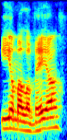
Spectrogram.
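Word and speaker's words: Iamaleava: always laugh at because we thought that was an l and we had mispronounced that for at least a season and a half I think I'm just now learning that was an I yeah I didn't realize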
